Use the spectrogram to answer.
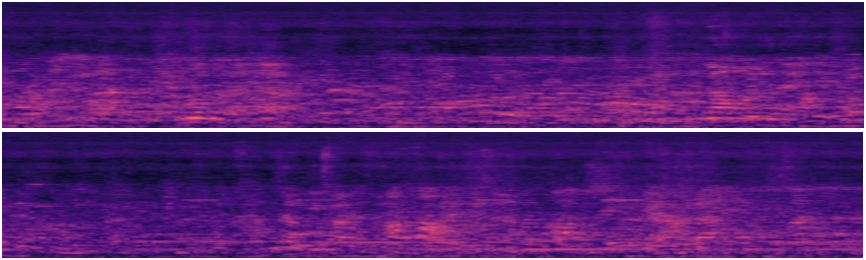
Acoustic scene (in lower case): cafe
